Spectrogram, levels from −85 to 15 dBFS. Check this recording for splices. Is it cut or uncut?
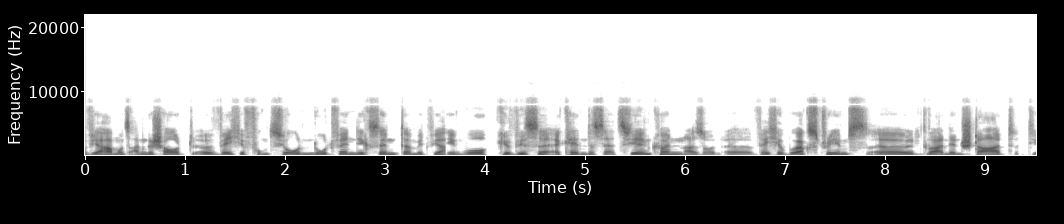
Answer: cut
